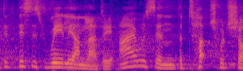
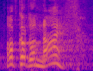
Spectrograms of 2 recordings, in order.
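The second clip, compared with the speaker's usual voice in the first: loud, high mock-confident threat; sudden bravado; 8 semitones higher, 5 dB louder than usual. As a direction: blurt it out with put-on bravado. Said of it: "where I got the confidence from".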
